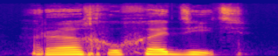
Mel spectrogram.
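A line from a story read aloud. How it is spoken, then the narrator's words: Chieftain's growl. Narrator (Russian): прорычал вождь Джашк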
